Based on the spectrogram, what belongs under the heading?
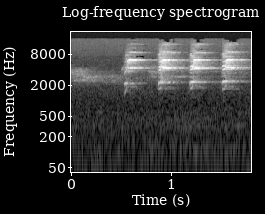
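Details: Common blackbird in a Spanish forest gives a short series of four sharp, metallic notes, about three per second, after a faint thin whistle, with soft background hiss.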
